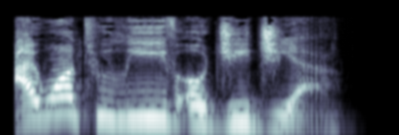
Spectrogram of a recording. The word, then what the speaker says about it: Ogygia: Ogygia. – The girl pronounced it slowly, as if Leo were 5 years old. – I want to leave Ogygia, he said.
